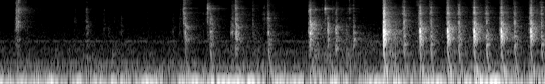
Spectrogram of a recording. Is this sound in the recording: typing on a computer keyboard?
yes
